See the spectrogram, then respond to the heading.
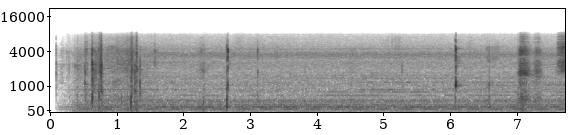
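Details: Baby girl's hiccups; several brief, sharp hiccup clicks at irregular intervals with small breathy sounds against faint room noise: hiccups.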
